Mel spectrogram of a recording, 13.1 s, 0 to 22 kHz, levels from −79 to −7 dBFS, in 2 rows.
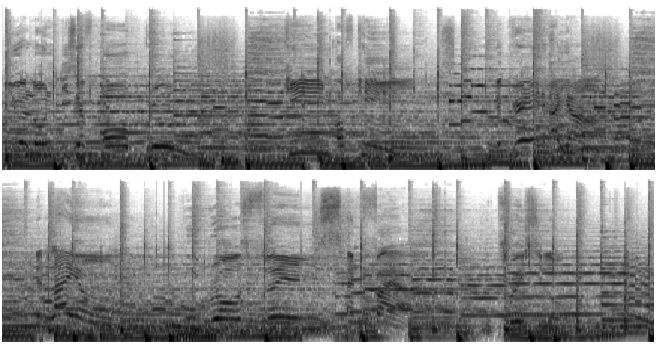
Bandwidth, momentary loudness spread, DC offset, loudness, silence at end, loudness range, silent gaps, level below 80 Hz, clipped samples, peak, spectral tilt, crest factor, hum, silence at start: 19.5 kHz; 3 LU; under 0.1%; -13 LUFS; 0 s; 1 LU; none; -20 dBFS; under 0.1%; 0 dBFS; -4.5 dB/octave; 12 dB; none; 0 s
